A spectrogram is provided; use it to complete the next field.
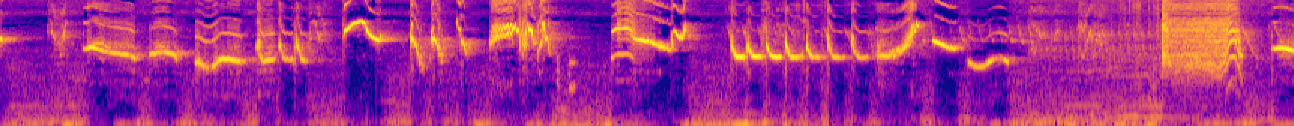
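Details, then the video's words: Oriental magpie-robin singing a song full of kapas tembak imitations: varied clear whistles, slurred rising and falling notes and rapid repeated chirp series, then a harsh rattling burst near the end. "SUARA BURUNG KACER, FULL ISIAN KAPASTEMBAK"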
